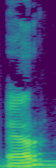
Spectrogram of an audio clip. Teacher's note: Yang kedua, ada bunyi R, yang mana bunyi ini dihasilkan oleh alveolar dan trill atau diiringi dengan getaran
